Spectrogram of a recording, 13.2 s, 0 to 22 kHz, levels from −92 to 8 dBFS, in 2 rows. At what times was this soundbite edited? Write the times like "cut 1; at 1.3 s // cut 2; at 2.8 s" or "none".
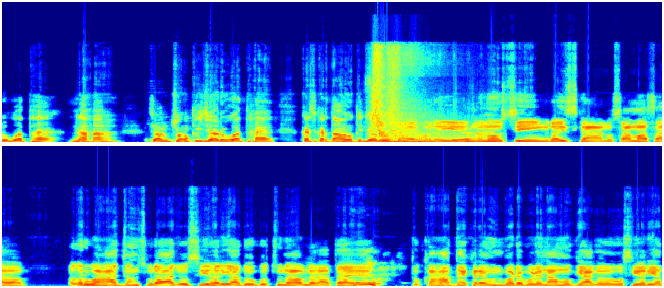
cut 1; at 4.1 s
